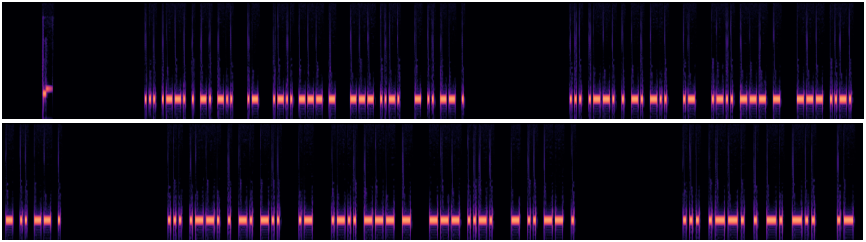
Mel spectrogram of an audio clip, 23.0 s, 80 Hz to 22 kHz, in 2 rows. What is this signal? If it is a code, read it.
Morse code, heard as a keyed tone, about 35 wpm, 700 Hz. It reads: SPEND A LOT OF TIME SPEND A LOT OF TIME SPEND A LOT OF TIME SPEND A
